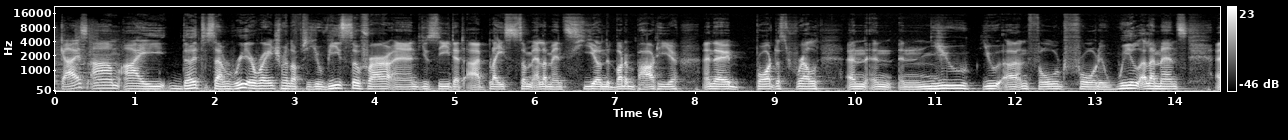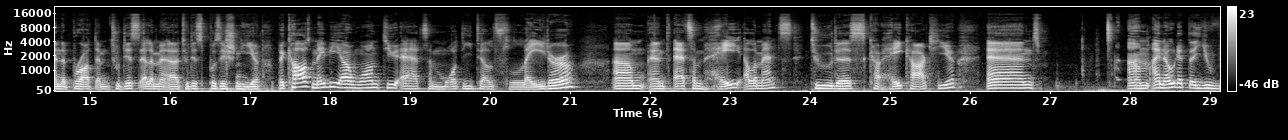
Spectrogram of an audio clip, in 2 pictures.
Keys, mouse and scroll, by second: 25.9 middle click.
